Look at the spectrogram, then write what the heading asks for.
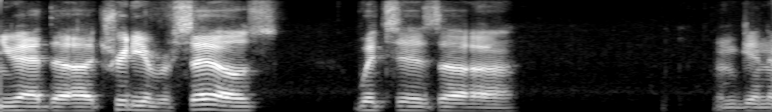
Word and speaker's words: Versailles: Yeah, so that Treaty of Versailles, it's actually pronounced Versailles.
